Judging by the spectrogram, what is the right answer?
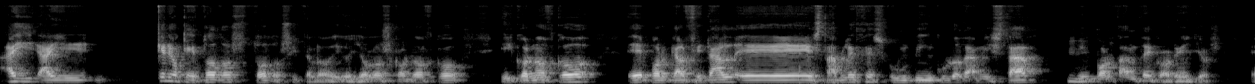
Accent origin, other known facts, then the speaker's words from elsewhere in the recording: Valencia, Valencian Community, Spain; Mira, aquí a mí además me gusta presumir de mi tierra. Aquí en Valencia tenemos en el Club de Bugarra una escuela de pesca.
